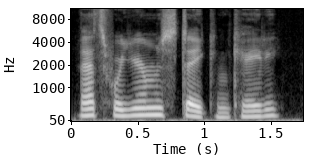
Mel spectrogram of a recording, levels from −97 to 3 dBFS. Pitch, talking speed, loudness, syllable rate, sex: 180 Hz, 170 wpm, -17 LUFS, 6.7 syllables/s, female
